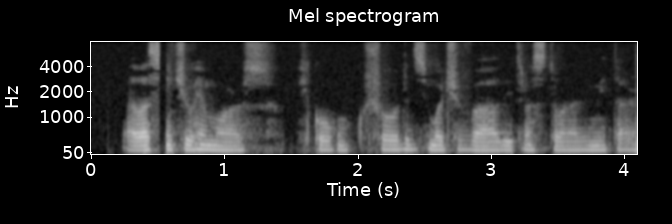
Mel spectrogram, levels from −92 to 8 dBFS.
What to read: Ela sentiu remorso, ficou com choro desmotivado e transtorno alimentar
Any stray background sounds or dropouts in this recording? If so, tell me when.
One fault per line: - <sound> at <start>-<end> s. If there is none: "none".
- dropout at 0.5-0.6 s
